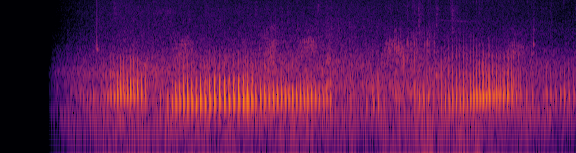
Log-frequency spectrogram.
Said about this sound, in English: They're frogs.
